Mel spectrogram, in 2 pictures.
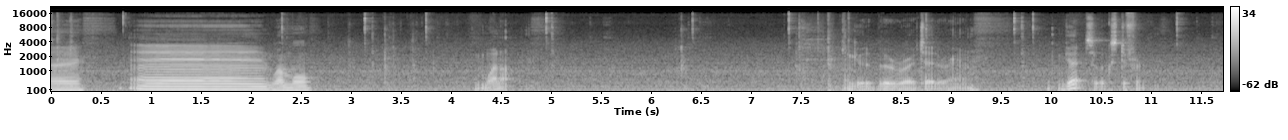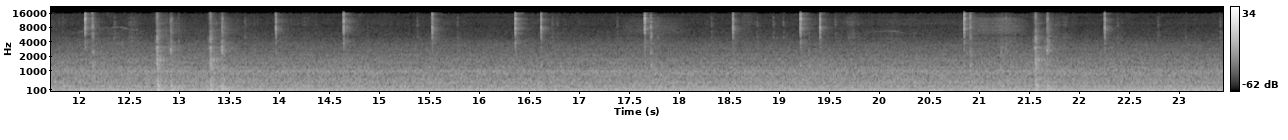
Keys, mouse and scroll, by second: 0.1 space, 2.4 click, 3.5 ctrl+z, 3.8 click, 6.5 alt+click, 7.8 space, 8.8 click, 10.9 right click, 11.3 click, 12.9 space, 14.0 click, 21.6 space, 22.3 click.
